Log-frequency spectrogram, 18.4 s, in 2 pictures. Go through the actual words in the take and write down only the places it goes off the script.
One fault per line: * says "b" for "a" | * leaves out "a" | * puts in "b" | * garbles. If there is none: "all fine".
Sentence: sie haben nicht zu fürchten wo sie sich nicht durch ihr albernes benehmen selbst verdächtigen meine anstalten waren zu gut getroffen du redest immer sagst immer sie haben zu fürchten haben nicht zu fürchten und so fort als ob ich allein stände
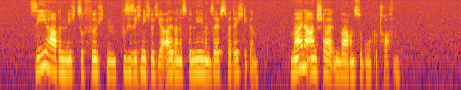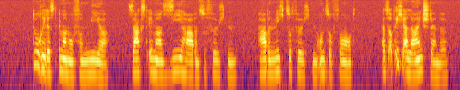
* puts in "nur von mir"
